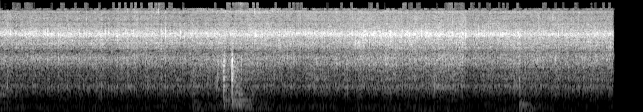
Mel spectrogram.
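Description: Marinated steaks sizzle steadily in a pan after being flipped, a loud continuous hiss with one brief clink of a utensil, cutting off abruptly at the end.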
